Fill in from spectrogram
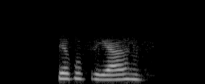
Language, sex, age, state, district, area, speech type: Telugu, female, 18-30, Andhra Pradesh, Sri Balaji, rural, conversation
